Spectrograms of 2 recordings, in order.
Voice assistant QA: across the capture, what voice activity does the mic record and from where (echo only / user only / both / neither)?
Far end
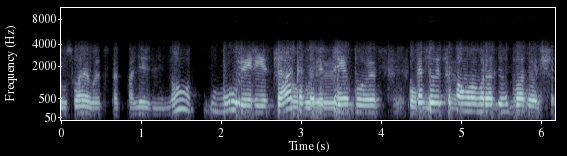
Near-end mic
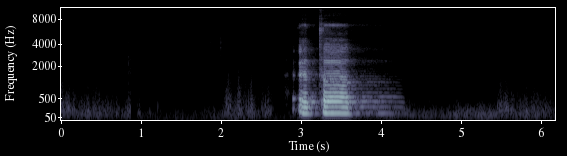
user only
